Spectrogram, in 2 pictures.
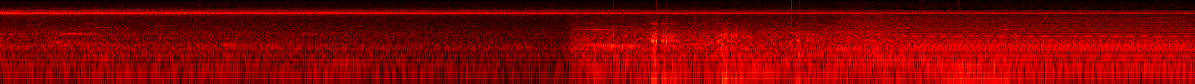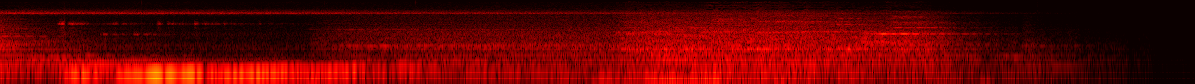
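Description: Looping electronic beats and synth tones play, swelling and dying away.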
